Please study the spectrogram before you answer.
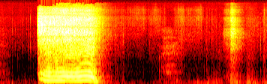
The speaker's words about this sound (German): Und ich muss mal meine Nase putzen, ihr Lieben. Sorry.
